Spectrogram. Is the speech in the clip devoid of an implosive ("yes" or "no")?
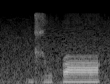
no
